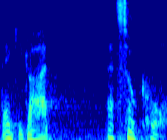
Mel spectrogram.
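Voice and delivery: barely audible, low thanks; so quiet. Acted. Believer acknowledging an answered prayer, extremely quiet. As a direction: murmur it almost to nothing. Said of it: "we're often so quiet".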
